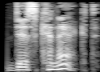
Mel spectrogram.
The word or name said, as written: disconnect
